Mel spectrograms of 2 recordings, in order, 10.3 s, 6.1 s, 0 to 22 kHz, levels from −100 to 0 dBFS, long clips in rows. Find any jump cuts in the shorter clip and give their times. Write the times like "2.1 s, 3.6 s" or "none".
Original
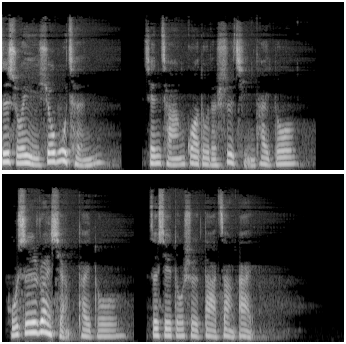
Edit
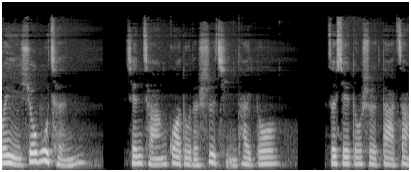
4.7 s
